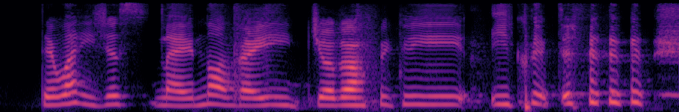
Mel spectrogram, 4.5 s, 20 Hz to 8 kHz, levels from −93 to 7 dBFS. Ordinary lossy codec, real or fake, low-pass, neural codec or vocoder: none; fake; 7.2 kHz; codec, 16 kHz, 1 kbps, X-Codec, HuBERT features, trained on balanced general audio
